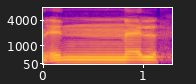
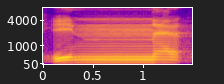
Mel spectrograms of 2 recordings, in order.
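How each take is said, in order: First: The first vowel sounds like e. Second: The first vowel sounds like i. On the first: The speaker calls it wrong. "jangan ennal" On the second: The speaker calls it right. "tapi i, innal"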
